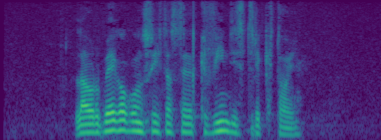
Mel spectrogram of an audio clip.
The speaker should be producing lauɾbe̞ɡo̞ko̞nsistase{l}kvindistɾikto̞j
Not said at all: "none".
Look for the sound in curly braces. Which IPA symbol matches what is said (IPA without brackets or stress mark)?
l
